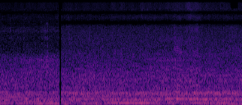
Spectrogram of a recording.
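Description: Honey bees hum in a dense, continuous buzz around a log hive as a nuc is installed, steady and close with no voices.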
